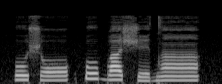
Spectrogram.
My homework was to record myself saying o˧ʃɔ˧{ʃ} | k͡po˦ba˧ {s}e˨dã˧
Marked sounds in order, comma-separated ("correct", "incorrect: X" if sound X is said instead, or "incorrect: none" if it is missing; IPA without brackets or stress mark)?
incorrect: none, incorrect: ʃ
